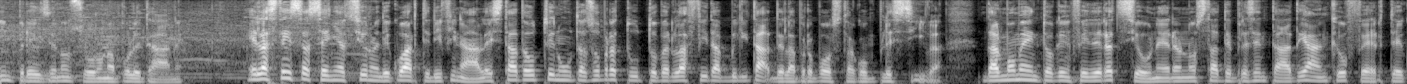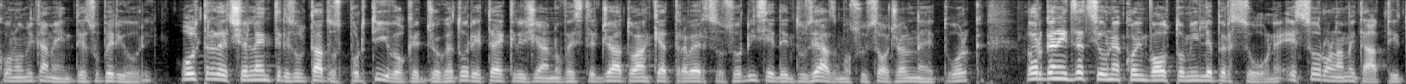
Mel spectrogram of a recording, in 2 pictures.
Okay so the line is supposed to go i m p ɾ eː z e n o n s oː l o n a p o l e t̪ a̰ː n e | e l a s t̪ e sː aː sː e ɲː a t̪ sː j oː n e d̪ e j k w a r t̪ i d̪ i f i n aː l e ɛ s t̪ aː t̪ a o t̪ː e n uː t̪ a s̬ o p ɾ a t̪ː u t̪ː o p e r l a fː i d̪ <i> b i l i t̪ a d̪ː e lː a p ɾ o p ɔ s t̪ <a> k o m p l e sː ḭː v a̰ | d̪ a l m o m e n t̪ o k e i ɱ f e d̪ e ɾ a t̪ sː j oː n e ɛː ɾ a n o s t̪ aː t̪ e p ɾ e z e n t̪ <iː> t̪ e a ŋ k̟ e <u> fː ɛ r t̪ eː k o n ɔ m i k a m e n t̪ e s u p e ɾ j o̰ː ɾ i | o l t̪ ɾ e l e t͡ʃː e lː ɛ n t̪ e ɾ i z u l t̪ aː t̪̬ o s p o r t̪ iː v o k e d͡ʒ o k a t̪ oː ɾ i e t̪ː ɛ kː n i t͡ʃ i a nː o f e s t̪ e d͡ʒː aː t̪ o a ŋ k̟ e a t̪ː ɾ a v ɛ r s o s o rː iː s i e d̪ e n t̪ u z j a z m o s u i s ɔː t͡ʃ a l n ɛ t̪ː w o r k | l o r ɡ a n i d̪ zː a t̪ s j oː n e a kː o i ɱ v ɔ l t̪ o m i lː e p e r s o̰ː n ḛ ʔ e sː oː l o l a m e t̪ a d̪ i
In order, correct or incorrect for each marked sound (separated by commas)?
incorrect, correct, incorrect, incorrect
